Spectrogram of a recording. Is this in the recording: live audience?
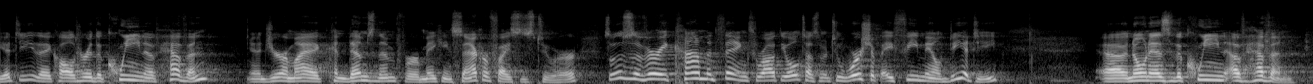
yes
